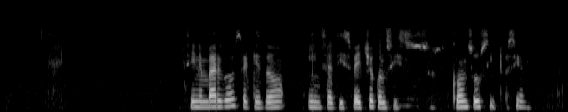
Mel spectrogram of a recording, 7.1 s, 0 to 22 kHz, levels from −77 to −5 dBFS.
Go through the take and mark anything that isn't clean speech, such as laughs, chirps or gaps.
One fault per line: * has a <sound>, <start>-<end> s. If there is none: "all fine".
all fine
